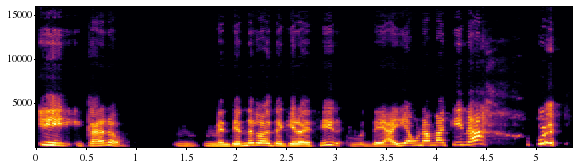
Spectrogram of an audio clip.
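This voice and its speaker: A woman from Mexico and Spain, a podcast guest, telling stories in an animated, chatty way and often checking in with tag questions. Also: on the high side, normal speed, no echo. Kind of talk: conversational interview.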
